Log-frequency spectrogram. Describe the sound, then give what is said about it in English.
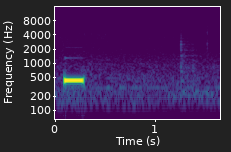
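A single short electronic video call request tone from a phone, a steady mid-pitched beep lasting a fraction of a second, sounds loud before fading into faint background hum. “Is this a video request? Are you requesting video?”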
